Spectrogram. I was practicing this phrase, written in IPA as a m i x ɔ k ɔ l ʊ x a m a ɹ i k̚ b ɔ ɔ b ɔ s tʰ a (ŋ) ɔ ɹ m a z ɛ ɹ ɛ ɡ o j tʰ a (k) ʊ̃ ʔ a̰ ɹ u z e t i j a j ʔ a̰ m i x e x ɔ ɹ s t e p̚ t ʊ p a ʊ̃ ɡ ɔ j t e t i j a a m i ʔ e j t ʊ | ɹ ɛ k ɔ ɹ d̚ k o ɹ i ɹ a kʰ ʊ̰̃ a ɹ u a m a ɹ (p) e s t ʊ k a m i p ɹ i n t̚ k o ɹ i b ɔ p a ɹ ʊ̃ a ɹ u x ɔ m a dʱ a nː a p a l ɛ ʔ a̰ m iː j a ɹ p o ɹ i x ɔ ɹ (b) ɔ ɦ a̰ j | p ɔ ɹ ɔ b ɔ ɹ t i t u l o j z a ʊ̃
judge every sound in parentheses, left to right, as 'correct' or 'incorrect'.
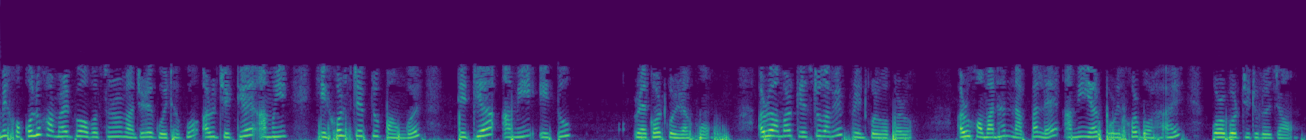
incorrect: n, correct, incorrect: k, correct

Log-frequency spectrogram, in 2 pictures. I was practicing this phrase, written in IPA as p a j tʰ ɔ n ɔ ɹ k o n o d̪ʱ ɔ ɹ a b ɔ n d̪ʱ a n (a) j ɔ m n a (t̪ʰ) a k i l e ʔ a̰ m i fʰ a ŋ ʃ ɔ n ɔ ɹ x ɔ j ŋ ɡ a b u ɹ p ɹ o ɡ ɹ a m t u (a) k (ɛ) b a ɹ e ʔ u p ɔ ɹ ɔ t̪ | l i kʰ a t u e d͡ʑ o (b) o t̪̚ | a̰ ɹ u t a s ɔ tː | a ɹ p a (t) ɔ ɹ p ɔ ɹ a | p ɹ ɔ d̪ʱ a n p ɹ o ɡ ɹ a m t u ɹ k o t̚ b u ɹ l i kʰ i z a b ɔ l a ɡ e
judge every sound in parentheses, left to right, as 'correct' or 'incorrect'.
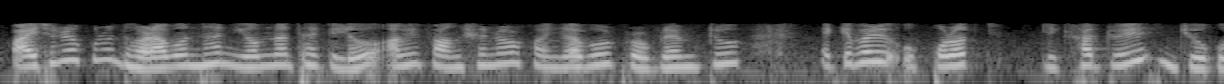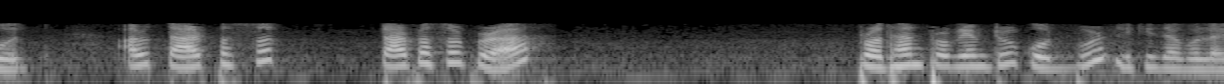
incorrect: i, correct, incorrect: ɛ, incorrect: e, incorrect: ɡ, incorrect: s

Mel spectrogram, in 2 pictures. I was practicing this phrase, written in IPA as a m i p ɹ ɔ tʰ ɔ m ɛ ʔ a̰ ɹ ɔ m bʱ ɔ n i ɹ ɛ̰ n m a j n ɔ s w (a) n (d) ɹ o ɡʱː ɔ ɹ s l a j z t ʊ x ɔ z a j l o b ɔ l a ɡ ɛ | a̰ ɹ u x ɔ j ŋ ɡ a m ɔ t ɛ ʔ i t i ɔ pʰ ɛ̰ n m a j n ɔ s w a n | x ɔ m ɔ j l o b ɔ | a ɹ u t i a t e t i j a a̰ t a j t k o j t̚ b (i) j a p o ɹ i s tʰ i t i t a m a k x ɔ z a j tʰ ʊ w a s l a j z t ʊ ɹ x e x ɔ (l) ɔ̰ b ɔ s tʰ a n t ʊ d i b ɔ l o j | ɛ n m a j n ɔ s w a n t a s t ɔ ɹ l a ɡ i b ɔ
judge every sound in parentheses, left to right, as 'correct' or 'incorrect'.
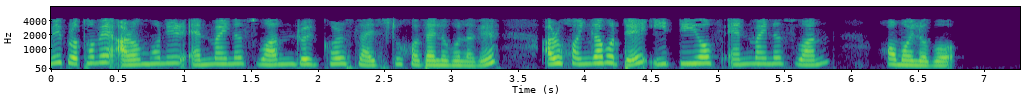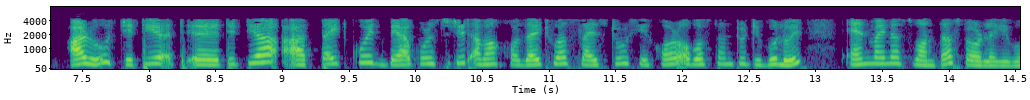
correct, correct, incorrect: ɛ, incorrect: ɹ

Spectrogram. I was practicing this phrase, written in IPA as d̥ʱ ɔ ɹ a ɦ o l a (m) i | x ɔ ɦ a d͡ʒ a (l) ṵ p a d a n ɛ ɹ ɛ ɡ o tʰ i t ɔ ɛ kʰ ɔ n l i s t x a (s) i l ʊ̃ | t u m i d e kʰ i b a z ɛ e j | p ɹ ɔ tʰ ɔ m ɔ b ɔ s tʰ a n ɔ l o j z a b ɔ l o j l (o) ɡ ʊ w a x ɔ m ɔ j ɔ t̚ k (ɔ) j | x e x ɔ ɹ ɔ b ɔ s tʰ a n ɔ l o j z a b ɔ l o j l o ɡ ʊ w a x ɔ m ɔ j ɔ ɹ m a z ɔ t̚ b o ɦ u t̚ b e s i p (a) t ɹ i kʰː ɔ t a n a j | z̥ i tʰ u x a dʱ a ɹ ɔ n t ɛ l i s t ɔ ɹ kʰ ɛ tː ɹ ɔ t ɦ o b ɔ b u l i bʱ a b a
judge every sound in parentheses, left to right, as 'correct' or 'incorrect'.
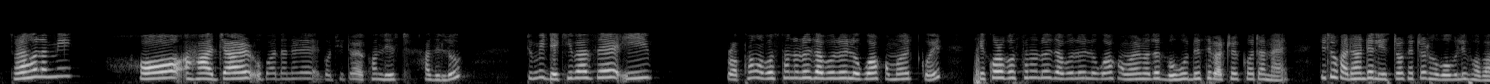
correct, incorrect: ɹ, incorrect: z, correct, incorrect: o, correct

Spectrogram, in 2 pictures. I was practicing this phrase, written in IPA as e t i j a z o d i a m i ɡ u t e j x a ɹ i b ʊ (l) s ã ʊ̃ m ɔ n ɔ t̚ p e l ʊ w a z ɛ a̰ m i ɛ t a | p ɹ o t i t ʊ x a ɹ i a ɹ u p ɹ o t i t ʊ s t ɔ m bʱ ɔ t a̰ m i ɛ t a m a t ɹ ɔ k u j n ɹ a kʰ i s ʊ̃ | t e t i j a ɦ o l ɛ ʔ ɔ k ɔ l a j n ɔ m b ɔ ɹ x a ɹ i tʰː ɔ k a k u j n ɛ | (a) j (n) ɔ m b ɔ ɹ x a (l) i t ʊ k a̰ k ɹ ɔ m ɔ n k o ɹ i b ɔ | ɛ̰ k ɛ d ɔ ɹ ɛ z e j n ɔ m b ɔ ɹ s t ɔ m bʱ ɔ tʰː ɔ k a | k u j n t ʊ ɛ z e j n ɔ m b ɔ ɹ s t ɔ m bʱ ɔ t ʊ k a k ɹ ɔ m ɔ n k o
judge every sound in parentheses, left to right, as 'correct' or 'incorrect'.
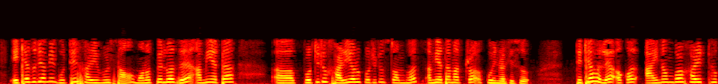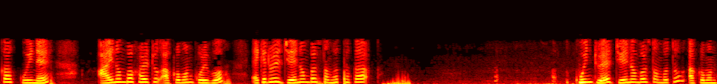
incorrect: ɹ, correct, correct, incorrect: ɹ

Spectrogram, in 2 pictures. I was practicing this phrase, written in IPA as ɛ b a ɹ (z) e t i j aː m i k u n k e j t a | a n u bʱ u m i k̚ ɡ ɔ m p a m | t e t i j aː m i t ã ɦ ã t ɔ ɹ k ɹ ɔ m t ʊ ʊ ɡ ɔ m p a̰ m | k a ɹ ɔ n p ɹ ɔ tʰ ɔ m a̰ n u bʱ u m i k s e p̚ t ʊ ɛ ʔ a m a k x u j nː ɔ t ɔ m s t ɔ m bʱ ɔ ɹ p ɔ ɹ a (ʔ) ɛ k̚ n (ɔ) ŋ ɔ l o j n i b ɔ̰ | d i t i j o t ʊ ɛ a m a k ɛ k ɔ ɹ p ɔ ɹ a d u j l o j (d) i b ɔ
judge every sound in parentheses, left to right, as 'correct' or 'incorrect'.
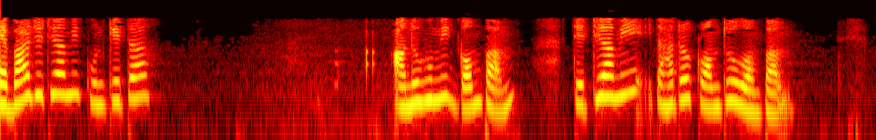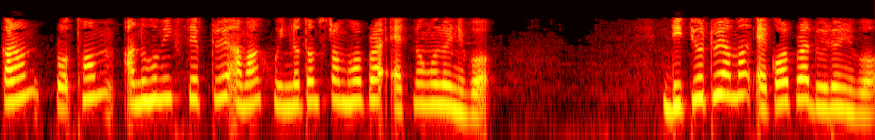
correct, correct, correct, incorrect: n

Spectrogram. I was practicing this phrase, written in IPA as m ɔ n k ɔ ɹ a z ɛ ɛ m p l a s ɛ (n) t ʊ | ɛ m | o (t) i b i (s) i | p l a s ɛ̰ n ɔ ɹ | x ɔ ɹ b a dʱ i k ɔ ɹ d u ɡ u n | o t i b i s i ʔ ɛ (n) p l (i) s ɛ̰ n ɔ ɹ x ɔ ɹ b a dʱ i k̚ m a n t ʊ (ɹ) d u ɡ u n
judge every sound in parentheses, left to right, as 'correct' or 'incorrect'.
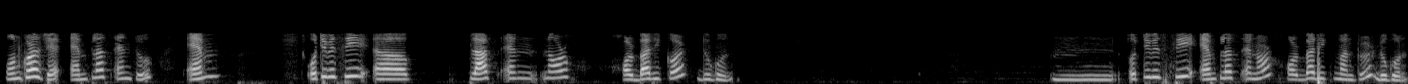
correct, correct, correct, incorrect: m, incorrect: a, correct

